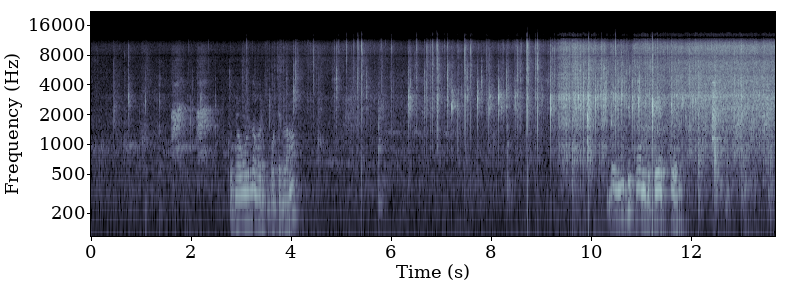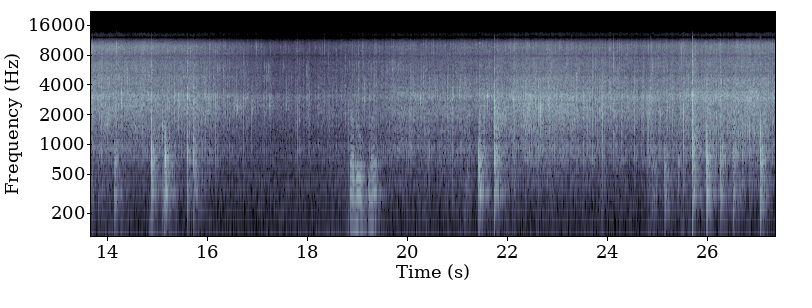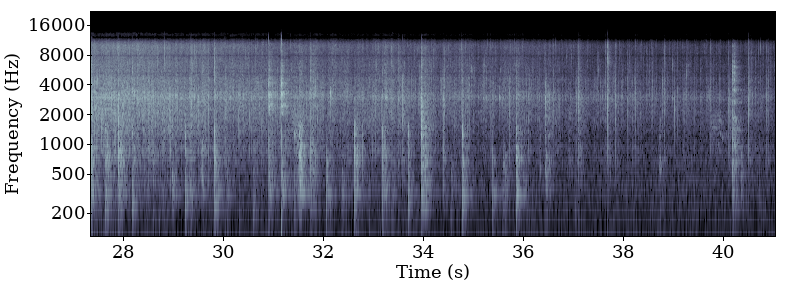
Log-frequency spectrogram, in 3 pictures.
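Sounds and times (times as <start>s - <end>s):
spices sizzling in hot oil: 2.9s - 41.0s.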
